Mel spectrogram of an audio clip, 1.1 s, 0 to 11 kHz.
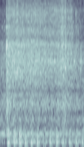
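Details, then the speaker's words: Honda TMX155 single-cylinder motorcycle at idle, noise persisting after timing gear replacement: rough idle with heavy, regular thump every turn under the exhaust note, diagnosed as a badly worn connecting rod, later replaced. "boss connecting rod connecting rod na to connecting rod connecting rod na to boss kay yan oh Malala na yung connecting rod niya"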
